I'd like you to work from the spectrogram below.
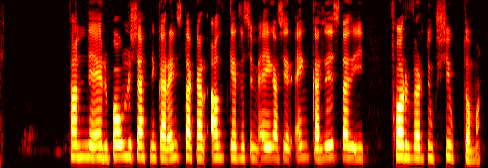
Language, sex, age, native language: Icelandic, female, 18-19, Icelandic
